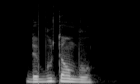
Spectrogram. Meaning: from start to finish, from one end to the other
- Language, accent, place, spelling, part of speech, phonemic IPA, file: French, France, Lyon, de bout en bout, adverb, /də bu.t‿ɑ̃ bu/, LL-Q150 (fra)-de bout en bout.wav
